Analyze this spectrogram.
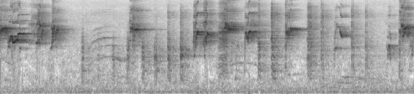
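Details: Javan myna, a young bird with a loud voice, singing as a lure for other mynas: rapid, varied chatter of harsh screeches, clicks and short whistled notes, in repeated energetic bursts.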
